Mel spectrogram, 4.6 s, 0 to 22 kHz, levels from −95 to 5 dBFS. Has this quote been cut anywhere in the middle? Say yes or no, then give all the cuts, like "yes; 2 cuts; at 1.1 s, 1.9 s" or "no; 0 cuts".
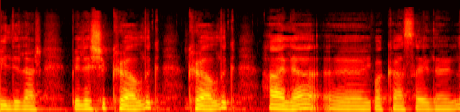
yes; 2 cuts; at 1.8 s, 3.7 s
